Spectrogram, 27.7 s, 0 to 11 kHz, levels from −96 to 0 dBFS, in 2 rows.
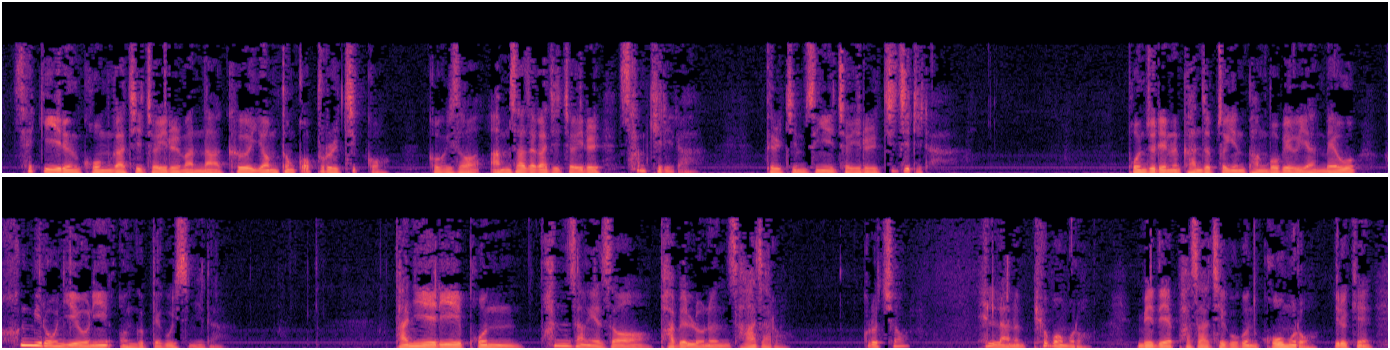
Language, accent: Korean, native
